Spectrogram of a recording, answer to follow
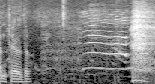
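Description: A cat meowing once: one call of under a second, falling slightly in pitch.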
